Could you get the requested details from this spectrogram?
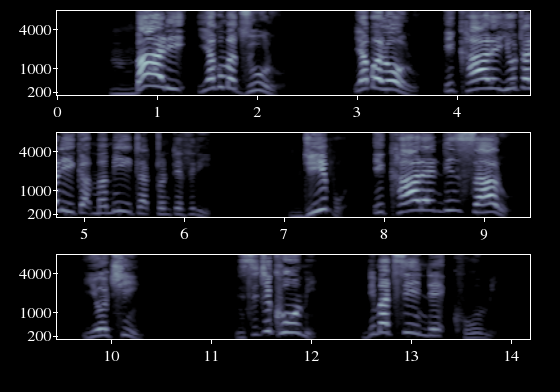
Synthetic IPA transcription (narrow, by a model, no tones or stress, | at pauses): mbalijak̬umad͡zulɔ̰ | jaɓwɛlɔlu | ikʰalɛjɔtalikamamitatɔntɛθɾḭ | ndipɔ̰ | ikʰalɛndinsalṵ | jɔt͡ʃʰiŋɡi | n̩sit͡ʃikʰumḭ | ndimat͡sʰindɛkʰuːmi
